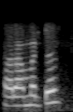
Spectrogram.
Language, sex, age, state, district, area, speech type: Hindi, female, 45-60, Uttar Pradesh, Sonbhadra, rural, conversation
